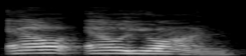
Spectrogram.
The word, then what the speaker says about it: El Elyon: all right it's pronounced l e i mean l l u on i'm sorry el elyon okay melchizedek the king of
